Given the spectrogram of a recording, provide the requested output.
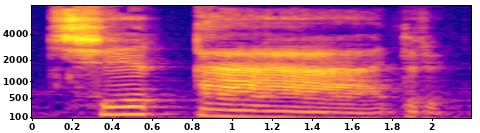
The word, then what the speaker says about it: چقدر: چقدر میخوری. So, stress is on چقدر on the first syllable.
